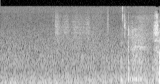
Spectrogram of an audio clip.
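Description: Near silence with faint rustling as hands handle yarn and a crochet hook, then a soft breath in just before speech resumes at the end.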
